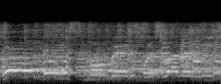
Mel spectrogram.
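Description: Tropical dance-orchestra music: a male singer and saxophones over the band, opening on a long held note.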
